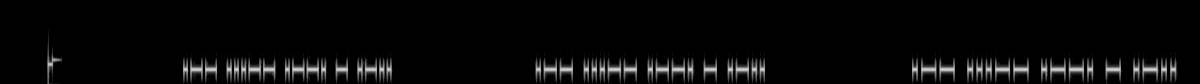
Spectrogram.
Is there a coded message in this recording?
Yes: Morse code from 1.8 to 11.8 s, heard as a keyed tone, about 30 wpm, 700 Hz. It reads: W3PTL W3PTL W3PTL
